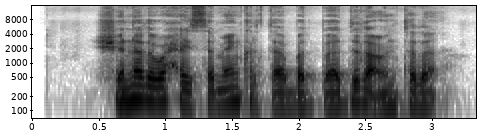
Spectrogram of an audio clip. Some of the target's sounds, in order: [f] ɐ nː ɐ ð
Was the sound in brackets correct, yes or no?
no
